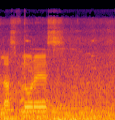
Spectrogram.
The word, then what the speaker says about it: Las Flores: There's a Wildflower, a Las Flores. That was good pronunciation.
